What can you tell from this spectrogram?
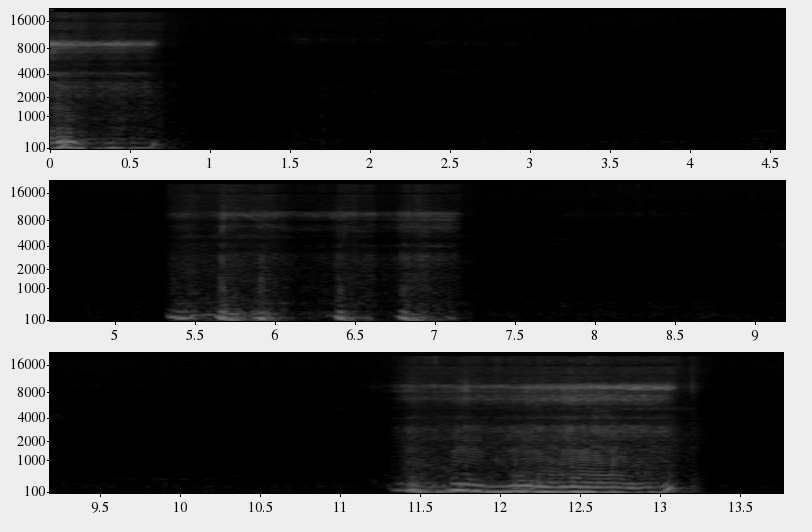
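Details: Snoring while asleep on guard duty: low rattling snores recurring about every five to six seconds with quiet pauses between.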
